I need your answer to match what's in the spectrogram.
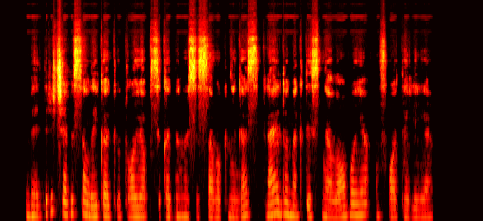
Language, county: Lithuanian, Kaunas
